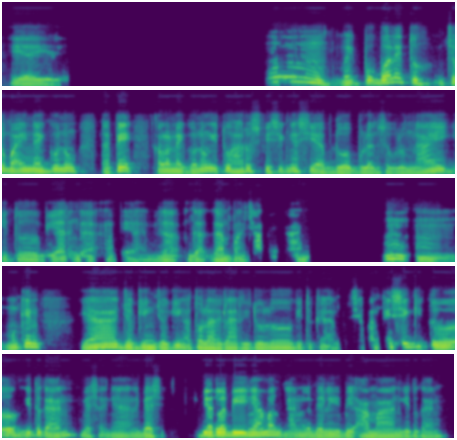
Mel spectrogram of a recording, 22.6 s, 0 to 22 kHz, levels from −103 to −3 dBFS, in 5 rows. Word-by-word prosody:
Iya, 115 -1 -1
iya. 105 -1 -6 2.0
Mmm, 215 - -1 0.2
baik 120 +2 -1
bu - - +5
boleh 180 +6 +5
tuh, 155 -4 +2 0.3
cobain 130 -1 +2
naik 130 0 +3
gunung. 150 +3 +3 0.3
Tapi 105 +10 +3 0.3
kalau 125 -1 0
naik 120 -2 +1
gunung 140 +6 +1
itu 140 +2 -5
harus 140 +3 0
fisiknya 130 +3 -2
siap 115 -4 -1
2 105 -2 +2
bulan 105 -1 -2
sebelum 100 -1 -5
naik 130 +5 +1
gitu, 115 +1 -9 0.3
biar 120 +3 -4
enggak 105 -4 -8 0.2
apa 115 0 -14
ya, 85 - -11 0.2
biar 105 +1 -4 0.2
enggak 105 +1 -4
gampang 105 0 -3
capek 260 - -10
kan. 105 +3 -6 0.8
Mhm, 120 -10 -2
mungkin 130 +8 +3 0.5
ya 125 - +3 0.3
joging-joging 115 0 +1
atau 115 - -2
lari-lari 105 0 0
dulu 110 0 0 0.2
gitu 115 - -7
kan. 95 +2 -8 0.2
Persiapan 130 -1 -10
fisik 160 0 +1
gitu, 170 -7 -2 0.4
gitu 145 +2 +2
kan, 120 +2 0 0.2
biasanya, 115 -2 -6 0.3
bias 115 -1 +2 0.4
biar 145 -1 +8
lebih 145 0 +9
nyaman 145 +1 +4
kan, 110 - -5 0.2
biar 110 -1 0
lebih 110 0 -1
aman 110 0 0
gitu 110 - -3
kan. 100 +2 -6
120 Hz, 150 wpm, -23 LUFS, 110-140 Hz, 2.0 s, lebih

